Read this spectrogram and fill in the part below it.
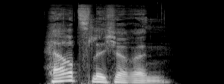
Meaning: inflection of herzlich: 1. strong genitive masculine/neuter singular comparative degree 2. weak/mixed genitive/dative all-gender singular comparative degree
- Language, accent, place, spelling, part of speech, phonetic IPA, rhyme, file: German, Germany, Berlin, herzlicheren, adjective, [ˈhɛʁt͡slɪçəʁən], -ɛʁt͡slɪçəʁən, De-herzlicheren.ogg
